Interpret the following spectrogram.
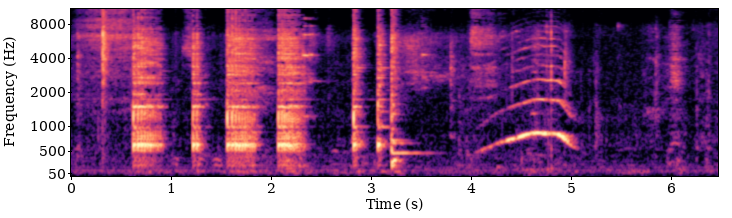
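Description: Scattered playing from the band on stage: three short loud hits in the first two seconds, a brief held note about three seconds in, then a single note that slides up and back down.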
